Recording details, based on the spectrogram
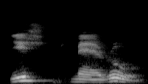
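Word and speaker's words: ישמרו: So in this case here, you can say this is one syllable by itself, yish, right? So when you have yish, then you have a beginning of a new syllable here, me. You see me, right? That's what you call the vocal schwa with the upside down e here, right? Yish meru, okay, yish meru, right?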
